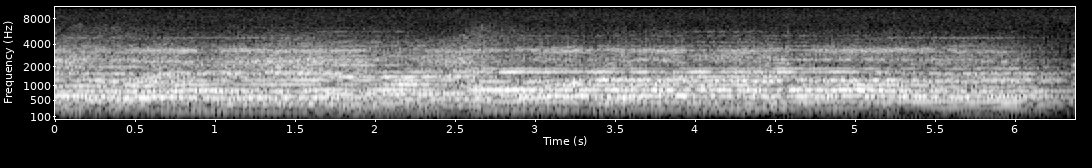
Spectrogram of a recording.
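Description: Choral music: voices singing together in long held chords.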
